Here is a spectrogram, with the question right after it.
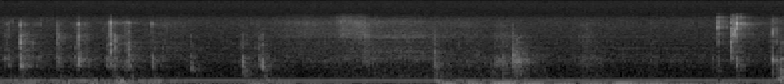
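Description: Fast, irregular clicks of keys on a computer keyboard as a sentence is edited, steady and close against a constant low electrical hum, with no one speaking.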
